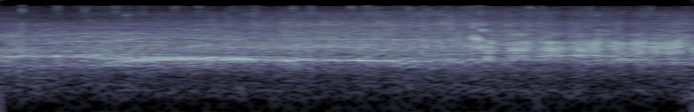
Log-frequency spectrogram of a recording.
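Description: Steady, dense applause from a large audience, a continuous wash of clapping with a few cheering voices and a faint whistle rising through it, holding at an even loud level throughout.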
